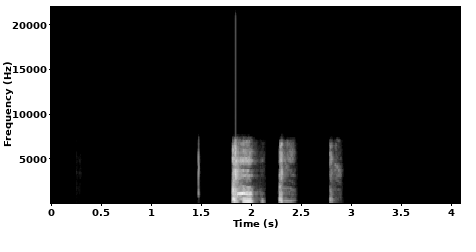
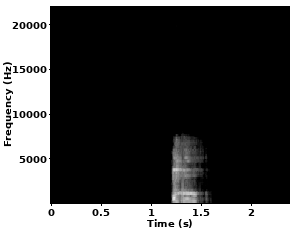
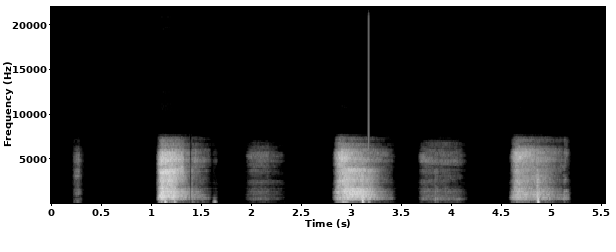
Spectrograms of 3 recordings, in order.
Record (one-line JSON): {"three_cough_length": "4.1 s", "three_cough_amplitude": 32767, "three_cough_signal_mean_std_ratio": 0.2, "cough_length": "2.4 s", "cough_amplitude": 24580, "cough_signal_mean_std_ratio": 0.2, "exhalation_length": "5.5 s", "exhalation_amplitude": 27329, "exhalation_signal_mean_std_ratio": 0.31, "survey_phase": "beta (2021-08-13 to 2022-03-07)", "age": "18-44", "gender": "Male", "wearing_mask": "No", "symptom_cough_any": true, "symptom_runny_or_blocked_nose": true, "symptom_sore_throat": true, "symptom_onset": "4 days", "smoker_status": "Never smoked", "respiratory_condition_asthma": true, "respiratory_condition_other": false, "recruitment_source": "Test and Trace", "submission_delay": "1 day", "covid_test_result": "Positive", "covid_test_method": "RT-qPCR", "covid_ct_value": 30.8, "covid_ct_gene": "N gene"}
